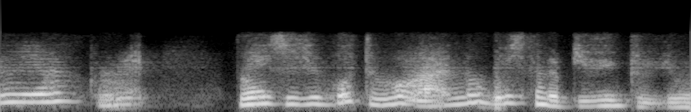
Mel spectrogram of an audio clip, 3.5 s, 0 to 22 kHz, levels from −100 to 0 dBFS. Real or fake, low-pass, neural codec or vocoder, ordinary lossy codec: fake; 7.2 kHz; codec, 44.1 kHz, 0.9 kbps, DAC; Opus, 24 kbps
